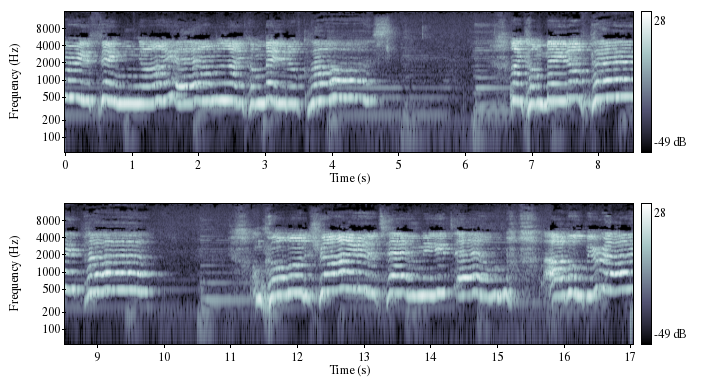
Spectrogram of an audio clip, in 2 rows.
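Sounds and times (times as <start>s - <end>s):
woman singing: 0.0s - 5.0s, 6.6s - 10.0s, 11.2s - 17.0s
acoustic guitar: 0.0s - 17.0s.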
